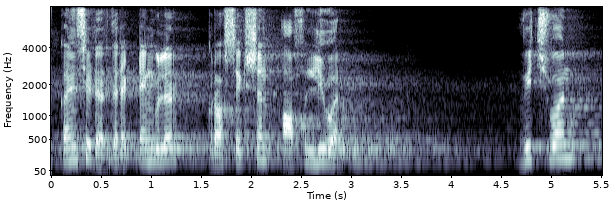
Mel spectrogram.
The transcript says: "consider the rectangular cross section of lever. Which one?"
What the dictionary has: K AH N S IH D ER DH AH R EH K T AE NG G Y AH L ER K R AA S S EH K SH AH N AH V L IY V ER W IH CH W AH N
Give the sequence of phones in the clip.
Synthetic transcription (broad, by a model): K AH N S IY D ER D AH R EH K T AE NG G Y AH L ER K R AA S S EH K SH AH N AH F L IY V ER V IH CH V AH N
